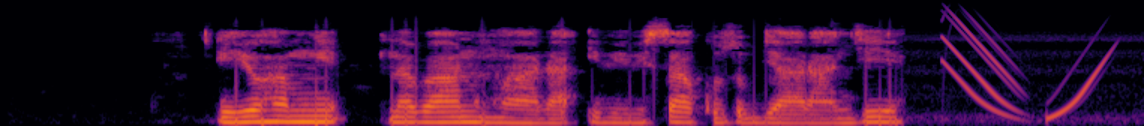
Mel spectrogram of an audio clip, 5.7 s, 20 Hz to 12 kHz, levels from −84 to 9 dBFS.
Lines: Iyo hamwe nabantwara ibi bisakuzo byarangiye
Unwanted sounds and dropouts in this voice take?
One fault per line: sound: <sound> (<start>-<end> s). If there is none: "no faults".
sound: chirp (4.7-5.6 s)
